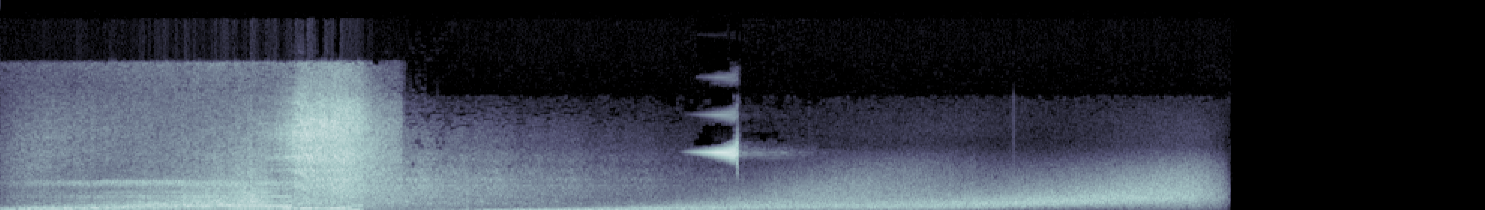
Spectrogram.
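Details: A whooshing sound-effect sweep with a noisy burst and a rising rush, with no animal voice.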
